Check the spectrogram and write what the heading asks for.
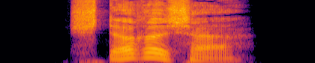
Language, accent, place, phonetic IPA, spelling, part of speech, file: German, Germany, Berlin, [ˈʃtœʁɪʃɐ], störrischer, adjective, De-störrischer.ogg
- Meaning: 1. comparative degree of störrisch 2. inflection of störrisch: strong/mixed nominative masculine singular 3. inflection of störrisch: strong genitive/dative feminine singular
